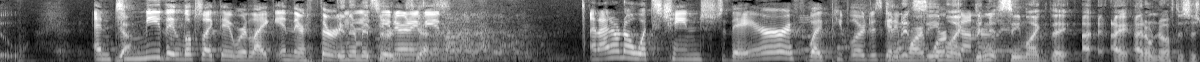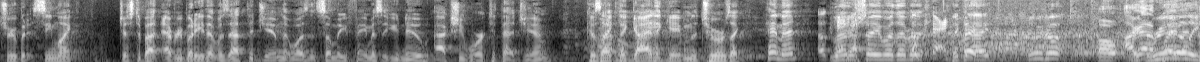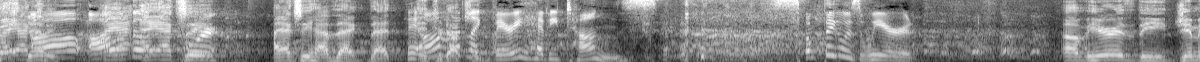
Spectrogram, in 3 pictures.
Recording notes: Perfect: LIVE! LIVE from Largo in Los Angeles.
